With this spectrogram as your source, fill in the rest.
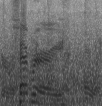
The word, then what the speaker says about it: February: I don't even think our viewers can agree on how you properly pronounce February. February. February? That's how I say it. I'm seeing February. Well, technically, how it's spelled is an R-U.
